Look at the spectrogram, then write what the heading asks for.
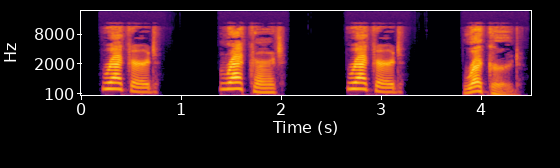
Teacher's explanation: As a noun, the stress is on the first syllable, re chord. Record.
